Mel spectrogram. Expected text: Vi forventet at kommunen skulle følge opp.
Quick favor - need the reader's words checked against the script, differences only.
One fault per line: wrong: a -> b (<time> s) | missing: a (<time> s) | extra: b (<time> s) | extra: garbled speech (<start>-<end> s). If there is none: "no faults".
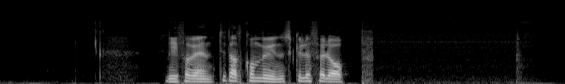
no faults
